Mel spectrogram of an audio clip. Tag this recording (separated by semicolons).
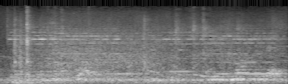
ambiance; ambience; announcement; arrive; baker-street; beep; beeps; doors; field-recording; line; london; london-underground; metro; metropolitan-line; mind-the-gap; open; station; subway; train; tube; tube-station; tube-train; underground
